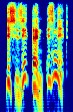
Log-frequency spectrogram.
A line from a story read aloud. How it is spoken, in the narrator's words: said Ron excitedly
